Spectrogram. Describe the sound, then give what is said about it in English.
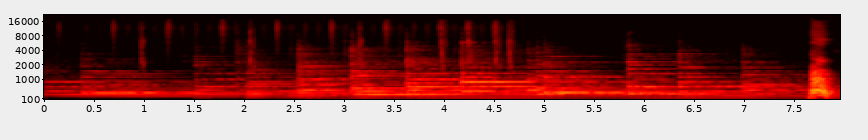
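A single loud dog bark bursts out near the end, following several seconds of steady tonal, music-like sound with no talking. “There is a dog among the group.”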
